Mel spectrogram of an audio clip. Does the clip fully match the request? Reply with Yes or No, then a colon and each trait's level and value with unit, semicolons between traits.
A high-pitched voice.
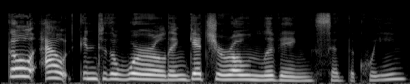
Yes: high, 230 Hz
